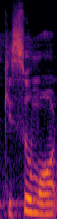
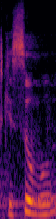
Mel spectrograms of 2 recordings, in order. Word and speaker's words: Kisumu: Your Excellency, Governor of Kisumu, I'm told it's Kisumu, not Kisumu, so I shall pronounce it correctly.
